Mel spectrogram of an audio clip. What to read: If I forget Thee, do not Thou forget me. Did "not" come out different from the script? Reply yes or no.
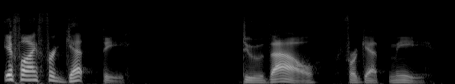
yes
